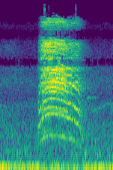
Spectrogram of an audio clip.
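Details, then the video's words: A catbird gives one harsh, nasal, cat-like mew that slurs downward and lasts about half a second, over a faint low hum. "Who needs a cat when you’ve got a catbird?"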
